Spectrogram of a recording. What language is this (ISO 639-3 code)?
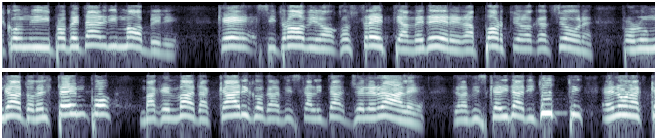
ita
